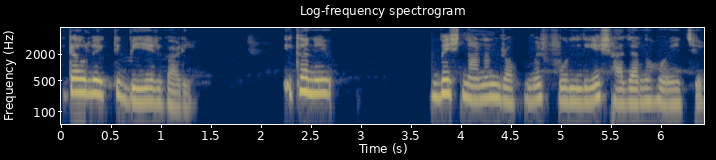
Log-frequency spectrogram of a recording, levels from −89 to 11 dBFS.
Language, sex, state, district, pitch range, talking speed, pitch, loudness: Bengali, female, West Bengal, North 24 Parganas, 170-265 Hz, 120 wpm, 200 Hz, -20 LUFS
